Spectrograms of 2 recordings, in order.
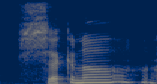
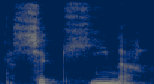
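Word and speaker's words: Shekhinah: I keep wanting to sh say shaka or shaka shaka shaka. Um shakina shakina.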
